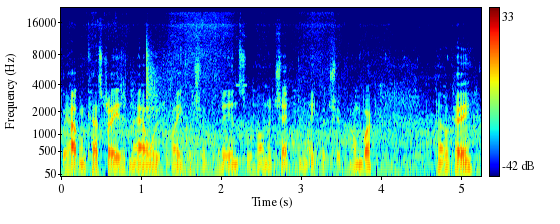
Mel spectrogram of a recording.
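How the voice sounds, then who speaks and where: A man's voice: fairly low pitch, fairly even intonation, fairly quick, noisy background. A man, a vet describing a task as he does it. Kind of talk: commentary while working.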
